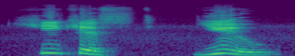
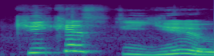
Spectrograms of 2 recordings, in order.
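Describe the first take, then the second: First: "he" hit first, whole line slow; stress on he. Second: "kissed" drawn out slowly and leaned on; stress on kissed. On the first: Viewer insisting to Elena, slowly stressing "he". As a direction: hit "he" firmly and drag the words out. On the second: Viewer correcting the fan, slowly stressing "kissed". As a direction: lean slowly on "kissed", not on "he". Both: Shown as a demonstration. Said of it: "You didn't kiss him".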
